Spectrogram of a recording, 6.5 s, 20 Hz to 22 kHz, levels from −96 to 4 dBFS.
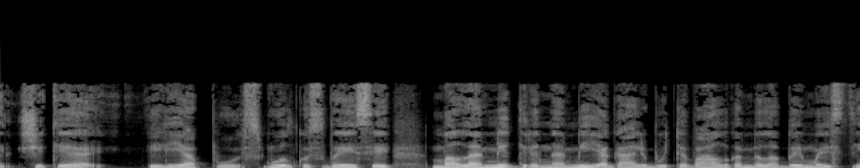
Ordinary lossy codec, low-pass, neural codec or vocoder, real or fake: MP3, 48 kbps; 14.4 kHz; codec, 44.1 kHz, 7.8 kbps, Pupu-Codec; fake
